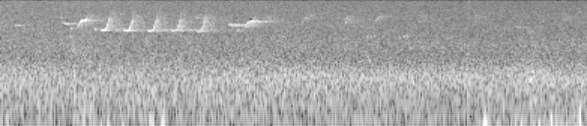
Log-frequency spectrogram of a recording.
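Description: Near silence with a small bird calling faintly: a run of about six quick, high, repeated notes about a second in, then a few scattered fainter chirps. A few faint low thuds come near the end.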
